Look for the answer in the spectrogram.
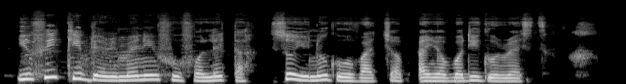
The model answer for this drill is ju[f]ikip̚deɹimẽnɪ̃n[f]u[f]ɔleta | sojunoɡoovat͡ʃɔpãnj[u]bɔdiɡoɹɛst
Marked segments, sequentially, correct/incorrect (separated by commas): correct, correct, correct, incorrect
